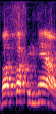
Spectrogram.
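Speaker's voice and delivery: angry, high-pitched snap. Acting out a reply to a spouse asking for help: imitating an angry snap. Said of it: "Don't talk to me that way".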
